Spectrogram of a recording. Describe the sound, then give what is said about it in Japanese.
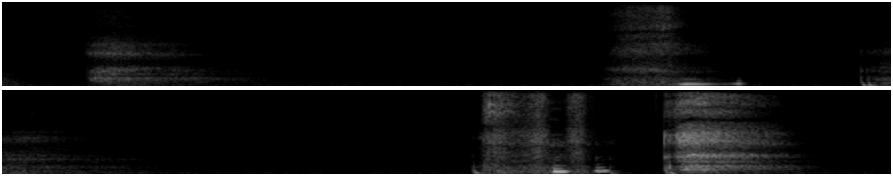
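A big, soft yawn draws out into breathy exhalations, followed by a few more quiet sighing breaths spaced apart. “マスター、おっきなあくび。疲れちゃった？それとも、安心してくれた？”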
